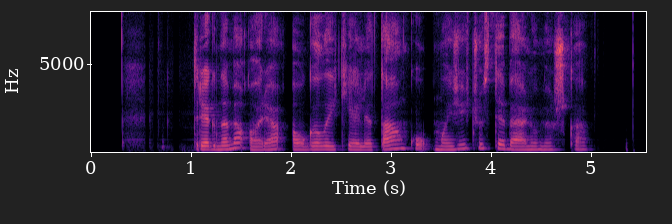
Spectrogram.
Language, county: Lithuanian, Marijampolė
